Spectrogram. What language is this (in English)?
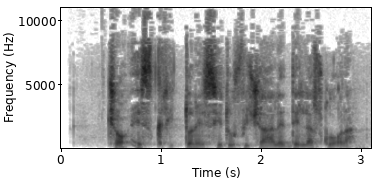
Italian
